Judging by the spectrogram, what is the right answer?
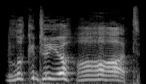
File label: funny; look into you heart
